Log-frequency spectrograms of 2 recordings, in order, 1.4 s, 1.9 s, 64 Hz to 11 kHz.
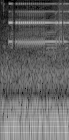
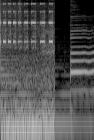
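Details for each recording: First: Minelab Pro-Find 40 pinpointer after tapping power to reset ground balance in highly mineralized dirt: clean steady high beep about a second over a nickel target, no ground chatter; working properly. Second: Minelab Pro-Find 40 pinpointer at maximum sensitivity in a dig hole: rapid chirping then continuous tone with no target, falsing everywhere; reduce sensitivity with the minus button to detune.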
